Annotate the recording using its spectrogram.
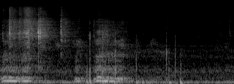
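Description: Shiba Inu dogs growling in play while tugging on a toy: two short, gritty growls about a second apart, followed by a few light ticks.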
